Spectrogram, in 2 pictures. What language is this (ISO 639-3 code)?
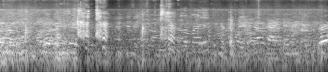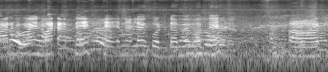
tha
